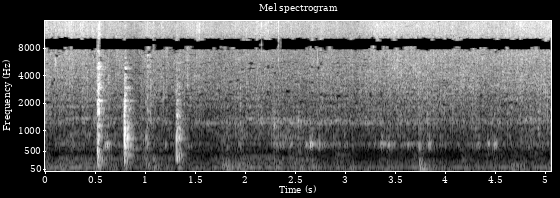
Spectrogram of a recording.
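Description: A spoon stirs squash and string beans in a pot. A few sharp scraping strokes come first, then a soft, constant sizzle and bubbling continue alone.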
